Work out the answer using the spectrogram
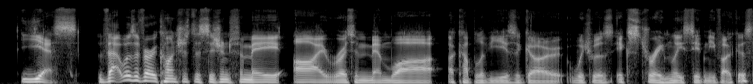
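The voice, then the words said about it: Thick Australian accent. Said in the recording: “thick Australian accent”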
